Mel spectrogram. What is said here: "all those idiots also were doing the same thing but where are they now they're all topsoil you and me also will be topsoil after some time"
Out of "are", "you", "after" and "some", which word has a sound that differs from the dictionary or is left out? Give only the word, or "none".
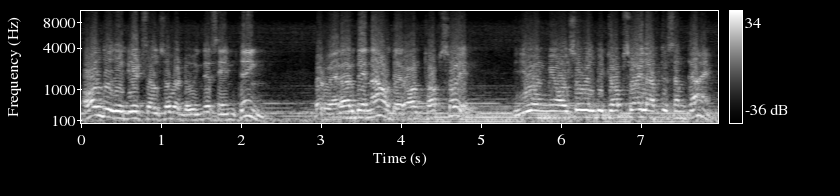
none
